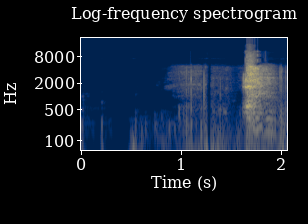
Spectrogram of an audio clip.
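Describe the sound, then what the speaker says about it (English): A man coughs once, a loud sudden burst near the end, after a stretch of quiet rustling while he commentates on a Pokemon Yellow speedrun. "You have to excuse my coughing."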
